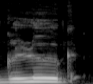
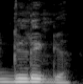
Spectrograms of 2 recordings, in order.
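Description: First: The vowel sounds like u. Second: The vowel sounds like Polish y. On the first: The speaker calls it wrong. "nie glug" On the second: The speaker calls it right. "a glyg. Tak, to jest jego poprawna wymowa"

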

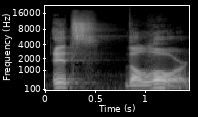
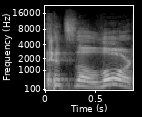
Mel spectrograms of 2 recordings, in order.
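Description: First: It is said at normal volume. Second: It is shouted loudly.

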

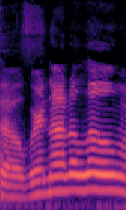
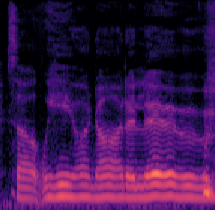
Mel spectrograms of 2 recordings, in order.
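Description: First: It is said in her normal voice. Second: It is said in a put-on spooky voice.

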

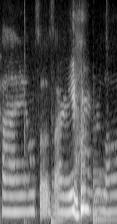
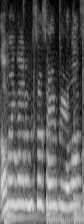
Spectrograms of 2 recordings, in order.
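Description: First: It is said in a dramatic, solemn tone. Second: It is said in a casual tone.

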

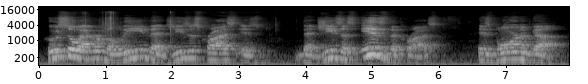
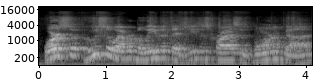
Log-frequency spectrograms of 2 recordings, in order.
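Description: First: The verse is read at a slower pace. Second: The verse is read at a faster pace.

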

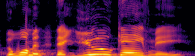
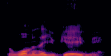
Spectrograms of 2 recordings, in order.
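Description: First: It sounds accusing, blaming the listener. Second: It sounds resigned and confessing, with a sigh.

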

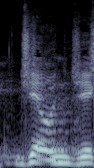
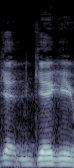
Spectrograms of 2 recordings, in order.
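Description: First: The word starts with a j sound. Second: The word starts with a hard g sound. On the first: The speaker calls it right. "is a J" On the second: The speaker calls it wrong. "otherwise, it'd be getting giggy with it"

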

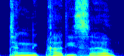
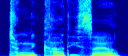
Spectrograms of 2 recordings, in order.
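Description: No difference in how they are said.

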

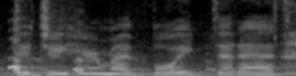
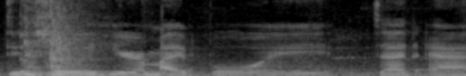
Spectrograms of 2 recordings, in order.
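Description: First: The sentence is spoken at a normal pace. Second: The sentence is spoken slowly and deliberately.

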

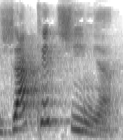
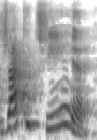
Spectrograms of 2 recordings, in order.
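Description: First: It is said slowly, words kept apart. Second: It is said fast, words run together.

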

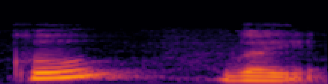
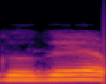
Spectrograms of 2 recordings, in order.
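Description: First: The word is split into two separate syllables. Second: The word is said as one unbroken unit. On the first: The speaker calls it right. "கு கை குகை" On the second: The speaker calls it wrong. "குகை குகை அப்படி படிக்கக்கூடாது"

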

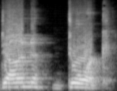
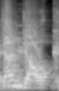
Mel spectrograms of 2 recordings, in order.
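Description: First: The second syllable sounds like 'dork'. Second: The second syllable sounds like 'dawk'. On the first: "I was calling them Dundork, D-O-R-K" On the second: "I'm American, so I should really be saying"

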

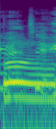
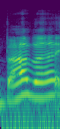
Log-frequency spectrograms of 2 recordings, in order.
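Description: First: It is said deeply, with force from the belly. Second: It is said plainly, without extra force.

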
